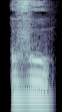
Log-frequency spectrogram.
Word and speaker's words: vous: Vous. The S is silent.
